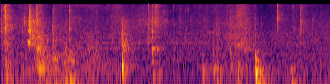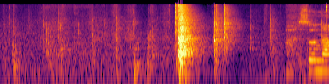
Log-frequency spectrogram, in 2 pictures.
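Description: Sheets of material rustle and scrape as they are handled.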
